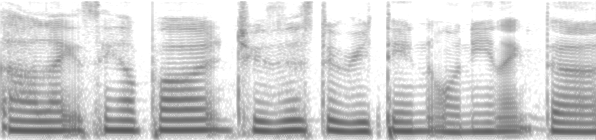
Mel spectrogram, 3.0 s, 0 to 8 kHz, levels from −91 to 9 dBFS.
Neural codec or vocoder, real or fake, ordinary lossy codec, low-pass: none; real; none; none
